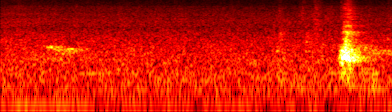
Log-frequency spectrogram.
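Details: Pet American Bully playing with a ball, trying to grab it: a faint murmur near the start, then one short, sharp, loud bark at about three and a half seconds over quiet background hiss.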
